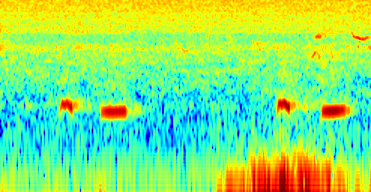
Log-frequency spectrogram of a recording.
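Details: Common cuckoo calling outdoors: two clear falling 'cuck-oo' notes, then the pair repeated about two seconds later, with low rumbling noise and faint higher bird sounds near the end.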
